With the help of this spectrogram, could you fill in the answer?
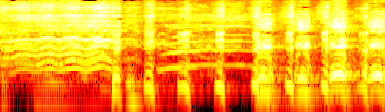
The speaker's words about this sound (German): Ey, Klugscheißer sitzt da im Baden-Baden, Alter, und rülpst hier wie so ein Schwein, Alter.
